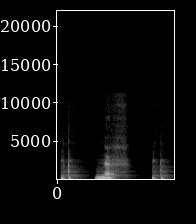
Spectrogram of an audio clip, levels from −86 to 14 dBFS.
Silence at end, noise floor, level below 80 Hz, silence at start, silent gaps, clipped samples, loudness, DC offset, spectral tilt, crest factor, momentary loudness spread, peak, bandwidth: 0.2 s; -49 dBFS; -60 dBFS; 0.05 s; none; under 0.1%; -26 LUFS; under 0.1%; -9.5 dB/octave; 20 dB; 19 LU; -8 dBFS; 10 kHz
